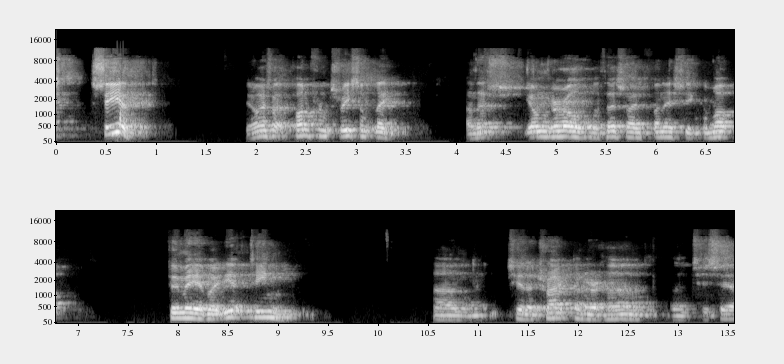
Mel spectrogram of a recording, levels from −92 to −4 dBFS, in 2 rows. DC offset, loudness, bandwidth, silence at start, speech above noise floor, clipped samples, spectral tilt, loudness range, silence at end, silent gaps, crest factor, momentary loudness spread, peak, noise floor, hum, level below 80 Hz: under 0.1%; -19 LUFS; 12.5 kHz; 0 s; 61 dB; under 0.1%; -4 dB/octave; 5 LU; 0 s; none; 20 dB; 18 LU; 0 dBFS; -80 dBFS; none; -70 dBFS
